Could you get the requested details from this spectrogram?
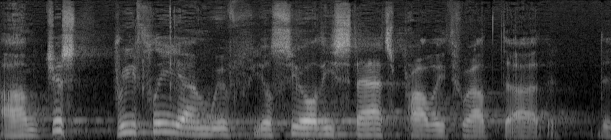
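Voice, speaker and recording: A man in a Queens accent talks at a moderate pace against noticeable background noise. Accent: Queens, New York. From Queens, New York City. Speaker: psychologist and presenter on addiction. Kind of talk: conference presentation. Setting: conference room with audience, remote mic. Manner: frequent filler words and hesitations.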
